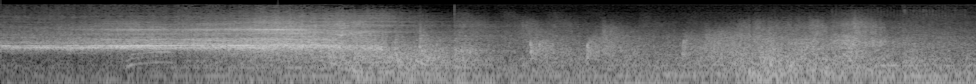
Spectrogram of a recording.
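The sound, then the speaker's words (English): Torpedo impact explosion: a sustained whining tone gives way midway to a loud, deep, rolling rumble that keeps churning until the end. “Torpedo impact.”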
